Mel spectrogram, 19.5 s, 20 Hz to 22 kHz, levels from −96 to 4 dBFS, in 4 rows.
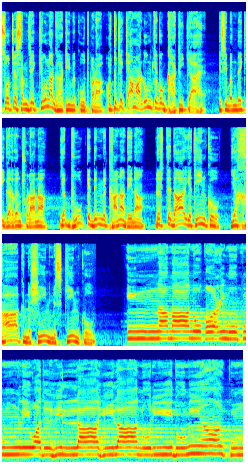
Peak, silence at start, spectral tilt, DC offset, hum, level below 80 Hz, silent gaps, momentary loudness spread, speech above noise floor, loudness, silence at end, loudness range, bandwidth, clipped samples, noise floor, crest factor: -2 dBFS; 0 s; -5.5 dB/octave; under 0.1%; none; -42 dBFS; none; 7 LU; 41 dB; -16 LUFS; 0 s; 4 LU; 16.5 kHz; under 0.1%; -56 dBFS; 14 dB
